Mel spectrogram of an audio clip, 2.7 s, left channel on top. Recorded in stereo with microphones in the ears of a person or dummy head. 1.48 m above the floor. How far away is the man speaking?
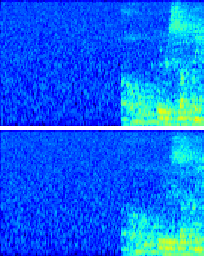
About 2.5 m.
